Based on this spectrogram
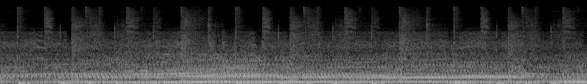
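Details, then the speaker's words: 1974 Chevy stepside muscle truck with swapped all-aluminum LS6 V8, after new plugs and new clean injectors: deep, even rumble pulling steadily on the road, no miss or knock; running smooth, possibly better than ever. "It sounds smooth. Like, it's running better than I think it ever has. Might be. New plugs, new injectors, no crud in them, no sand."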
